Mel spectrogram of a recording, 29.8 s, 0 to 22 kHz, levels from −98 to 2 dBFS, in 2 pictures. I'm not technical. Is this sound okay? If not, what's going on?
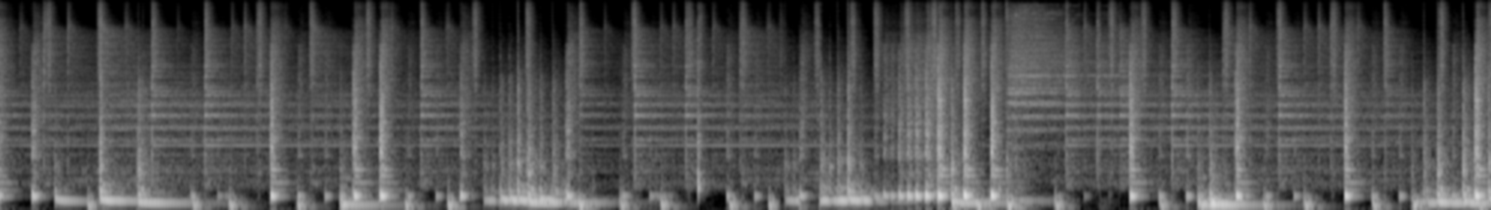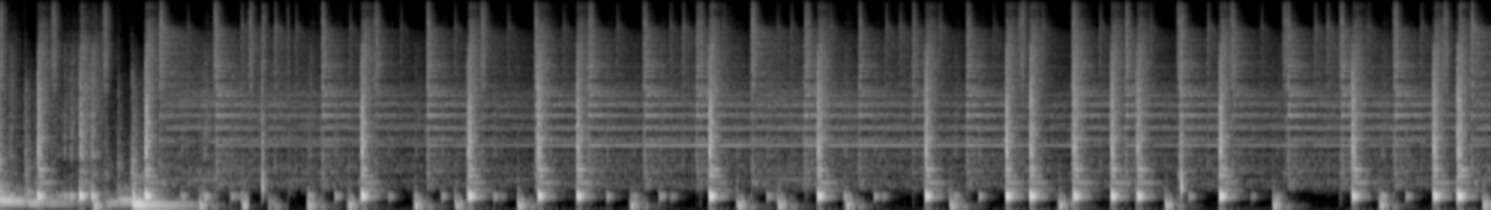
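No. The music has chunks out of order three times: 7.8 to 8.2 s, 10.8 to 11.2 s and 17.4 to 17.8 s. Each time, a 200 ms piece plays one slot late, so the passage briefly jumbles.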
